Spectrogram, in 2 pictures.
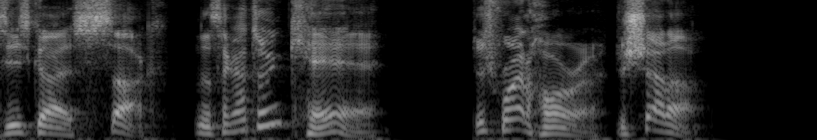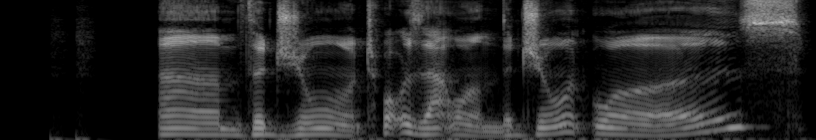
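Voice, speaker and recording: A man hosting a casual livestream, chatting to viewers and thinking aloud in a rambling, opinionated way. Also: mid-range voice. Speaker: livestream host.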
